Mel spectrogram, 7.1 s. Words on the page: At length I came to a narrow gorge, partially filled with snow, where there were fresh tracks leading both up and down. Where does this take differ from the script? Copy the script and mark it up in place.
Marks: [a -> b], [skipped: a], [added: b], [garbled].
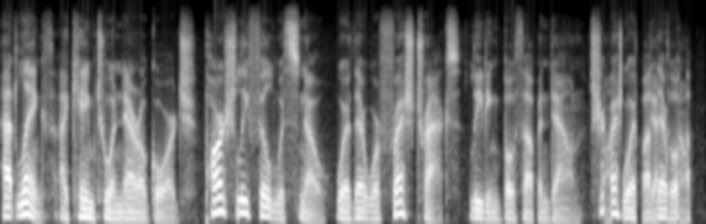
At length I came to a narrow gorge, partially filled with snow, where there were fresh tracks leading both up and down. [garbled]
